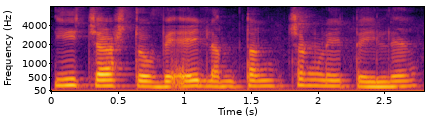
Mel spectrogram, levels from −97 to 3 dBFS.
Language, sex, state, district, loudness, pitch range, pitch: Wancho, female, Arunachal Pradesh, Longding, -17 LUFS, 180-205 Hz, 195 Hz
